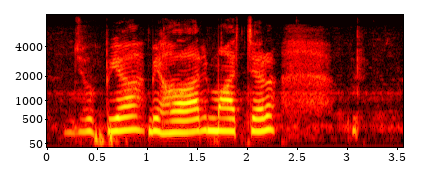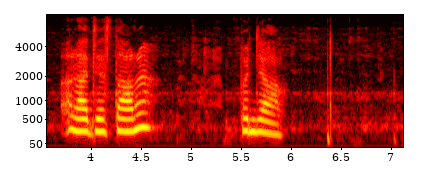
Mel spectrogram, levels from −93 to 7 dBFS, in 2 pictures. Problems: constant background noise, background conversations at intervals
